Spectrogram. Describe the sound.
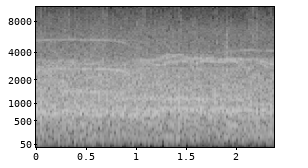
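Tennis crowd applauding and cheering during a set point in a professional match, a dense, steady roar of clapping and raised voices that holds loud and unbroken throughout.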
